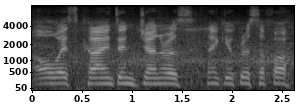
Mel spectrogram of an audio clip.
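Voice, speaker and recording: A male livestream host with a high-pitched voice chats casually. Outdoor vehicle noise is clearly heard behind him. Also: level tone, a little fast, dull audio.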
